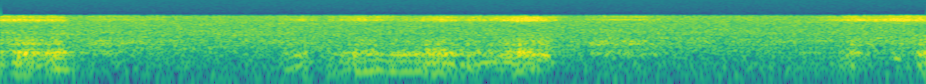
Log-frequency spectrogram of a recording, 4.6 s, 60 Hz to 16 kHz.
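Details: 16½-week-old napping and snoring: soft, rhythmic rasping breaths over room hiss, each under a second, three or four cycles heard. Ordinary snoring.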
